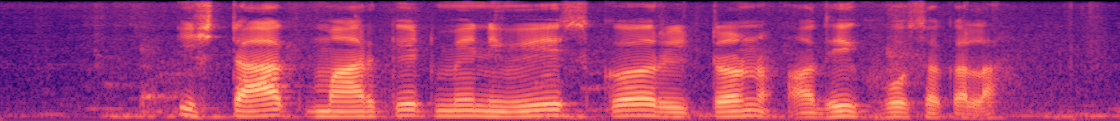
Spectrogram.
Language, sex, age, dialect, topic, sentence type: Bhojpuri, male, 41-45, Western, banking, statement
